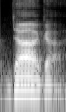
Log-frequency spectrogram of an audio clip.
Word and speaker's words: Dagda: he is most commonly known as the dagda or Daga in modern Gaelic pronunciation medieval commentators generally believed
